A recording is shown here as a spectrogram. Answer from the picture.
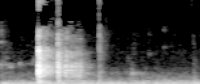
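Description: Plastic screw lid coming off a jar of cleaning paste: one short click-scrape about half a second in, then a faint tick about a second in, against a quiet room.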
